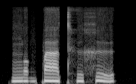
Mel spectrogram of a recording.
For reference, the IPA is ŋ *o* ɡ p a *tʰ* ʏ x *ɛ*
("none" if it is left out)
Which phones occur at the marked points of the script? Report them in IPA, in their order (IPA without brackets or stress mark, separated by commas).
ɔ, tʰ, ø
